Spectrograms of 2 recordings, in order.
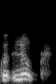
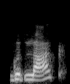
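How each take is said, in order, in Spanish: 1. Se dice con un acento inglés del norte. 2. Se dice con un acento inglés del sur.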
